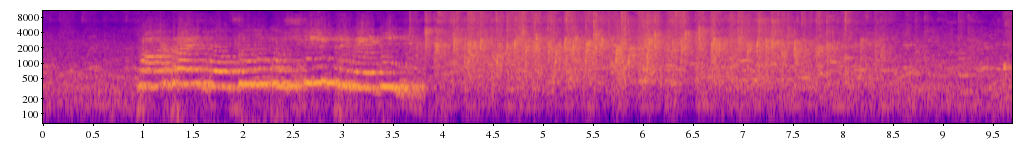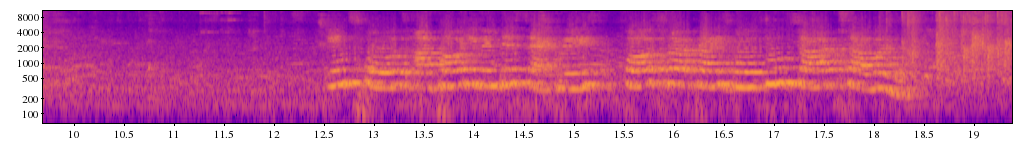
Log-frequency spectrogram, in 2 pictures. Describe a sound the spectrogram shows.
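A woman speaks loudly.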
